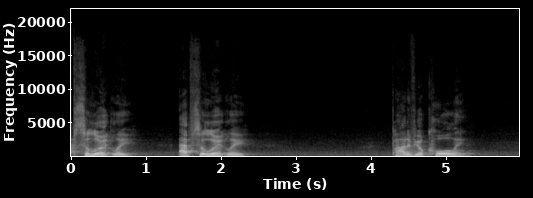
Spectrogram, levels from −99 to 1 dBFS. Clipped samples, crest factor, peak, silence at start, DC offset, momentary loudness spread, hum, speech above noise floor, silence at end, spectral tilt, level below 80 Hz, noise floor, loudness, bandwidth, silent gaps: under 0.1%; 20 dB; -14 dBFS; 0 s; under 0.1%; 12 LU; 50 Hz at -65 dBFS; 37 dB; 0.65 s; -6.5 dB/octave; -86 dBFS; -67 dBFS; -31 LUFS; 10.5 kHz; none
